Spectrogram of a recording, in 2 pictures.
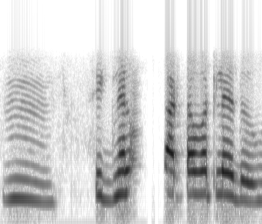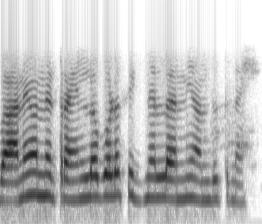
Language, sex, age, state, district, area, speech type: Telugu, female, 18-30, Andhra Pradesh, Krishna, urban, conversation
